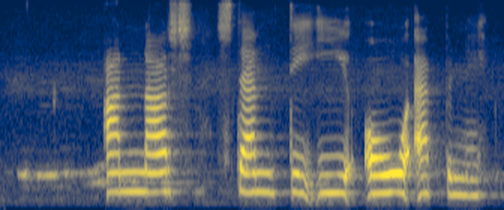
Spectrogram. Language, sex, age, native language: Icelandic, female, 8, Icelandic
